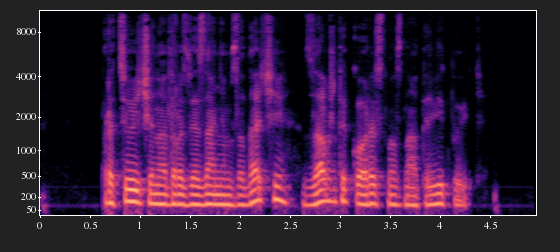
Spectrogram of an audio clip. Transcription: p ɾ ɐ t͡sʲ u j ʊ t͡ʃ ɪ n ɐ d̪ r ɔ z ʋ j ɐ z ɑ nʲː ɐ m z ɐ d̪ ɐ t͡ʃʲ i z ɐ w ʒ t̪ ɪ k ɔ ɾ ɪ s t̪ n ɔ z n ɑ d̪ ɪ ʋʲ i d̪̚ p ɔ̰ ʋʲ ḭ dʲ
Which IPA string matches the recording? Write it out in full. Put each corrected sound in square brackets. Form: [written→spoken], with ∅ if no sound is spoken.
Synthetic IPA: p ɾ ɐ t͡sʲ u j ʊ t͡ʃ ɪ n ɐ d̪ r ɔ z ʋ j ɐ z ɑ nʲː ɐ m z ɐ d̪ [ɐ→ɑ] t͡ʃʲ i z [ɐ→ɑ] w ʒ [t̪→d̪] ɪ k ɔ ɾ ɪ s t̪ n ɔ z n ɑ [d̪→t̪] ɪ ʋʲ i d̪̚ p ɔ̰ ʋʲ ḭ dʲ

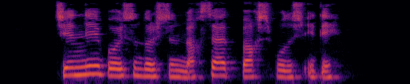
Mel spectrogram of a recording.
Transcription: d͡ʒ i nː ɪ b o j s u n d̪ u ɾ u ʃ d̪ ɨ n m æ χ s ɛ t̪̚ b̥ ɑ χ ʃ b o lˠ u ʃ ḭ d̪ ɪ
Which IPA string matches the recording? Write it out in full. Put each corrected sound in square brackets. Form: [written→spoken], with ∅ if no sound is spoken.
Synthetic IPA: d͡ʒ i nː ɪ b o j s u n d̪ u ɾ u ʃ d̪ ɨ n m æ χ s ɛ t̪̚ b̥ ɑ χ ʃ b o lˠ u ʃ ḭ d̪ ɪ

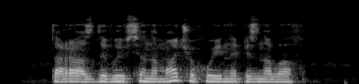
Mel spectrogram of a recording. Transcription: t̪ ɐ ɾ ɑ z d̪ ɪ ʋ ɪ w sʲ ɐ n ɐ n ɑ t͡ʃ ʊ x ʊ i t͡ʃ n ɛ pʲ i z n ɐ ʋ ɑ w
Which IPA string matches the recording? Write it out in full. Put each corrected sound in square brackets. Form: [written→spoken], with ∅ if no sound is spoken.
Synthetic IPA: t̪ ɐ ɾ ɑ z d̪ ɪ ʋ ɪ w sʲ ɐ n ɐ [n→m] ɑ t͡ʃ ʊ x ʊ i [t͡ʃ→∅] n ɛ pʲ i z n ɐ ʋ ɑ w

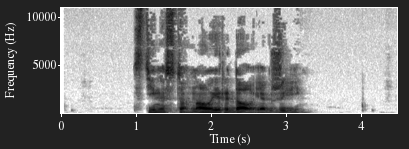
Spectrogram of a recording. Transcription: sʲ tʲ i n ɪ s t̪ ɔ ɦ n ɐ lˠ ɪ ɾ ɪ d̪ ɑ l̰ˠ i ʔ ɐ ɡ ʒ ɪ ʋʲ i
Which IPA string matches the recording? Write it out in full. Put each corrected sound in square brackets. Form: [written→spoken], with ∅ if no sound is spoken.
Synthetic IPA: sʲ tʲ i n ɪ s t̪ ɔ ɦ n [ɐ→ɑ] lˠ [ɪ→i] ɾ ɪ d̪ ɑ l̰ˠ [i→j] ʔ ɐ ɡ ʒ ɪ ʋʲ i

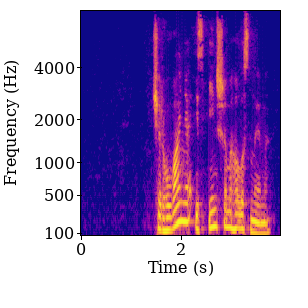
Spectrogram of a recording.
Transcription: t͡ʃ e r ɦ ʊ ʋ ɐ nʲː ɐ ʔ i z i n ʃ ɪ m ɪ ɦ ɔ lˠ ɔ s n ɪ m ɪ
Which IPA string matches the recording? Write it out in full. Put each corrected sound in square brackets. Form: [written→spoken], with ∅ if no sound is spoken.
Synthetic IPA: t͡ʃ e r ɦ ʊ ʋ [ɐ→ɑ] nʲː ɐ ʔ i z i n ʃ ɪ m ɪ ɦ ɔ lˠ ɔ s n ɪ m ɪ

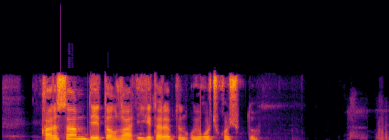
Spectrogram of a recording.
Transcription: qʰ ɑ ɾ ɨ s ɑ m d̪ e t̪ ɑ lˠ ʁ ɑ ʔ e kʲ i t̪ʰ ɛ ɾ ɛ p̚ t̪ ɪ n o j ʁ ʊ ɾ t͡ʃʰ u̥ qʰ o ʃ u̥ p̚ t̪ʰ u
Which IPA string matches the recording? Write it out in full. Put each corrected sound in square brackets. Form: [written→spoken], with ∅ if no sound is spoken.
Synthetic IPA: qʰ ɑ ɾ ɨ s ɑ m d̪ e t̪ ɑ lˠ ʁ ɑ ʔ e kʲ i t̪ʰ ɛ ɾ ɛ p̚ t̪ ɪ n [o→u] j ʁ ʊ ɾ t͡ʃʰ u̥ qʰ o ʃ u̥ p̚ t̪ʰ u

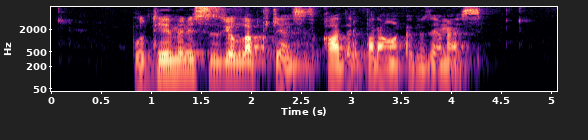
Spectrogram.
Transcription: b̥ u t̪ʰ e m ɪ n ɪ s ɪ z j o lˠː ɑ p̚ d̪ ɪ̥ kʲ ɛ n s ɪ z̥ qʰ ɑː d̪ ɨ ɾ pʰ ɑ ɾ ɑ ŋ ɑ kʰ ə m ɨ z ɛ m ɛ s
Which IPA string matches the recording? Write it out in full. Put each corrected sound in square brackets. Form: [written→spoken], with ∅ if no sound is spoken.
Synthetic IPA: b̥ u t̪ʰ e m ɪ n ɪ s ɪ z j o lˠː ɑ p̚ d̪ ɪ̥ kʲ ɛ n s ɪ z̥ qʰ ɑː d̪ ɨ ɾ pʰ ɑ ɾ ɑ ŋ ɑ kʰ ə m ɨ z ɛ m ɛ s

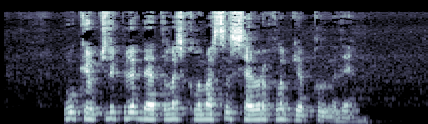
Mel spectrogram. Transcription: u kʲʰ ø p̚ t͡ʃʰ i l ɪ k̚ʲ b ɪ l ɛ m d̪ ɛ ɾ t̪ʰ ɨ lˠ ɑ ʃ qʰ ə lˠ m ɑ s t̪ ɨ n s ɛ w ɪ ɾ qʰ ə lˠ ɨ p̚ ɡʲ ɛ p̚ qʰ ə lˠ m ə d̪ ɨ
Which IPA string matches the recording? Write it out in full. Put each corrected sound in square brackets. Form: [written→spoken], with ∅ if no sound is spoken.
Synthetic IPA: u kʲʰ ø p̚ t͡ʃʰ i l ɪ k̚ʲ b ɪ l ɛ [m→n] d̪ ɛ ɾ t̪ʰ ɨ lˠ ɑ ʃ qʰ ə lˠ m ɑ s t̪ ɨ n s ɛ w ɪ ɾ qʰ ə lˠ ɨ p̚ ɡʲ ɛ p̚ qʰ ə lˠ m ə d̪ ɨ

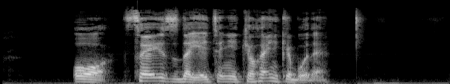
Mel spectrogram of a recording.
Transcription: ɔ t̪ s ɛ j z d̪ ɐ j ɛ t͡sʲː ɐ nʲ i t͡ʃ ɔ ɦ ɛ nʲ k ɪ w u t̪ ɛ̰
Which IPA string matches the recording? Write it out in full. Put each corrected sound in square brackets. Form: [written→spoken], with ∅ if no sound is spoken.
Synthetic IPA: ɔ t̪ s ɛ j z d̪ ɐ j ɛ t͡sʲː ɐ nʲ i t͡ʃ ɔ ɦ ɛ nʲ k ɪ [w→b] u [t̪→d̪] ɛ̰

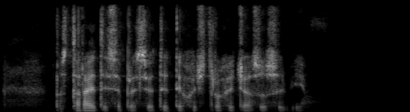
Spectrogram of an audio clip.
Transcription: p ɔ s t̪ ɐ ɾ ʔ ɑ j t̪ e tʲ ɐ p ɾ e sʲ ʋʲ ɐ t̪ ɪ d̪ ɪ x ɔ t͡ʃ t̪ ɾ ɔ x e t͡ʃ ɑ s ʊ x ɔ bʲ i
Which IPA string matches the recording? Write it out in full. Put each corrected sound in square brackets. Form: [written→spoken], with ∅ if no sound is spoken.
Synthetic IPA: p ɔ s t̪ ɐ ɾ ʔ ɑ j t̪ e [tʲ→sʲ] ɐ p ɾ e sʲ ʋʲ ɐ t̪ ɪ [d̪→t̪] ɪ x ɔ t͡ʃ t̪ ɾ ɔ x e t͡ʃ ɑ s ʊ [x→s] ɔ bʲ i

